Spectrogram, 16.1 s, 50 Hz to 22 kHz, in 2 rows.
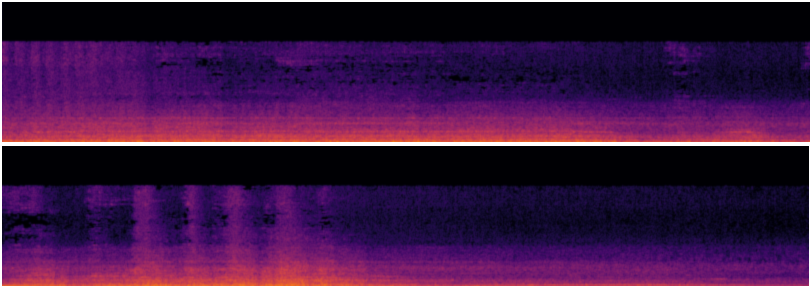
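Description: Volvo B230F four-cylinder engine running at idle, with a louder, rougher spell from about eight to twelve seconds in before it settles back down.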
